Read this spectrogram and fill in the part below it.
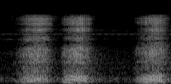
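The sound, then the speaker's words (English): Three rough, raspy throat-clearing attempts in quick succession, each a short harsh burst of noisy breath with brief pauses between, moderately loud with no talking. “Can't clear my throat.”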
